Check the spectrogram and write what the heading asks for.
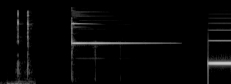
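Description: Two quick clicks, then one bright bell ding that rings out and fades over about a second: a subscribe-button click and notification-bell sound effect.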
